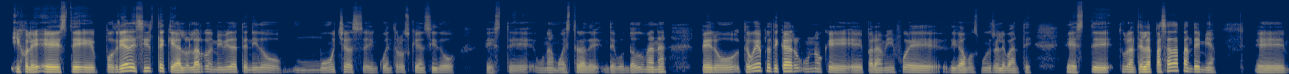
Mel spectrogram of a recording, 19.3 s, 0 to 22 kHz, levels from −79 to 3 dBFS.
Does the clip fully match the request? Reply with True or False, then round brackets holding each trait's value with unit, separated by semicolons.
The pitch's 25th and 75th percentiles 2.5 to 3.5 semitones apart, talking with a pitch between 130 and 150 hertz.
False (3.2 semitones; 120 Hz)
